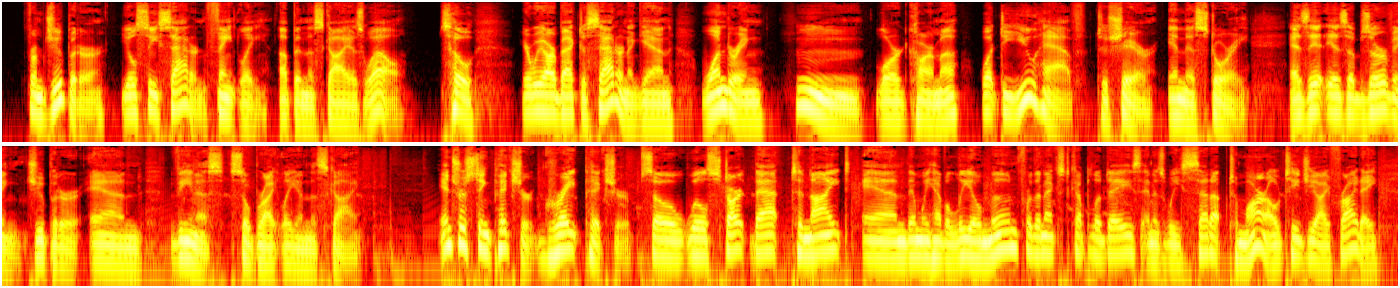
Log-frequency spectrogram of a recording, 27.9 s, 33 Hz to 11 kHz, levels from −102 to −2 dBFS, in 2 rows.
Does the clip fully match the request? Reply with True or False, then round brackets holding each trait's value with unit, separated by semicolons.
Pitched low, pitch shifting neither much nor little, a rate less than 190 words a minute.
False (110 Hz; 6.0 semitones; 160 wpm)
